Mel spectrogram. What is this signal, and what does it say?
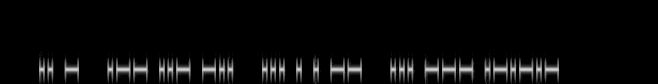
Morse code, heard as a keyed tone, about 28 wpm, 700 Hz. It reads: IT WUD SEEM SO.
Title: Sentences from Top 300 Words and Abbreviations 28wpm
